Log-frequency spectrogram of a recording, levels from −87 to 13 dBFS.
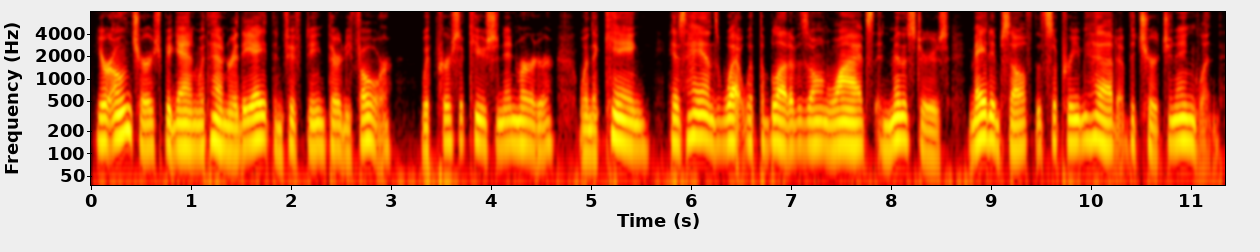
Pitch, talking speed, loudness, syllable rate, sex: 135 Hz, 215 wpm, -18 LUFS, 5.3 syllables/s, female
